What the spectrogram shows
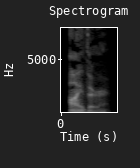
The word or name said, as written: either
